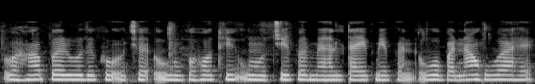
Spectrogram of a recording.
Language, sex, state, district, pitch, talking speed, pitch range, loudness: Hindi, female, Uttar Pradesh, Lucknow, 215 Hz, 190 wpm, 210-220 Hz, -14 LUFS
